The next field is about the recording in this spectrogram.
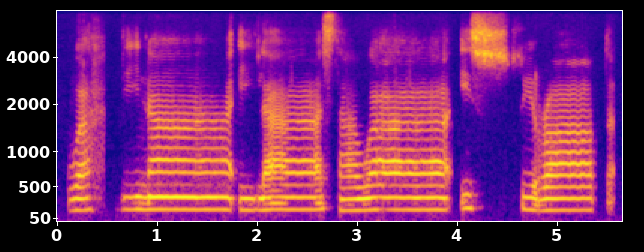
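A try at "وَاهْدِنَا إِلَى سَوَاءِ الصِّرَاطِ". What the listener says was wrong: Mana qalqalahnya Bu? nggak kedengeran. Sekali lagi.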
